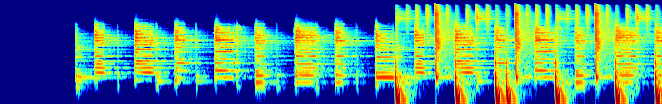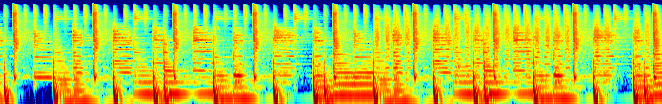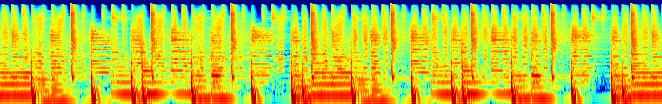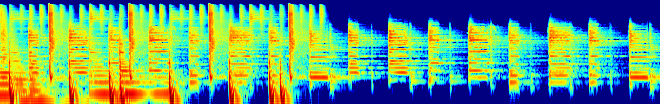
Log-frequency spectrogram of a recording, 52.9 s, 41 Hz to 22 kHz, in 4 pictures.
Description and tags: Guitar with beat 5 was made on the app groovepad.
It would be awesome if you could tell me if you use this sound for anything (you don't have to of course). :D
beat, cool, drum-loop, drums, groovy, guitar, loop, rhythm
